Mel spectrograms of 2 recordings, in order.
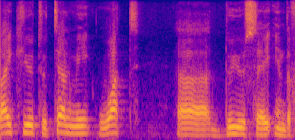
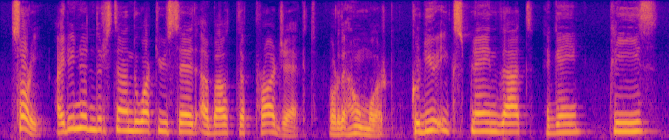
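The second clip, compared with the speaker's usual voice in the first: higher-pitched polite apology; raised, polite demo line; model learner request; 7 semitones higher than usual. Shown as a demonstration. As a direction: play the student asking the teacher to explain again. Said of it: "For example, you could say".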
